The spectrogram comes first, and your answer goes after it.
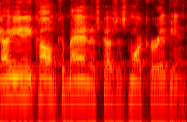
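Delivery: normal talking voice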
